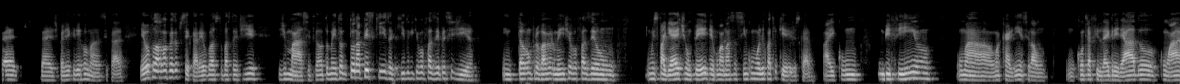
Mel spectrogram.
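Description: Throughout, the speech runs twice as fast and a full octave (12 semitones) high. This is a wrong sample rate, which fits 24 kHz audio played at 48 kHz unconverted. Pitch and tempo rise together by 2.0, unlike a pitch shift or time-stretch, which alter only one.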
